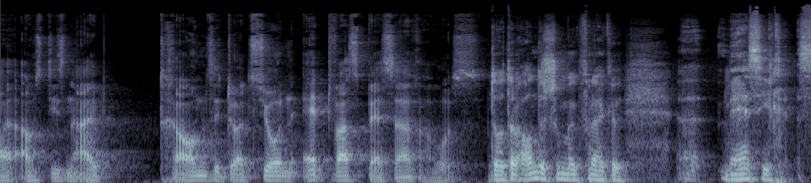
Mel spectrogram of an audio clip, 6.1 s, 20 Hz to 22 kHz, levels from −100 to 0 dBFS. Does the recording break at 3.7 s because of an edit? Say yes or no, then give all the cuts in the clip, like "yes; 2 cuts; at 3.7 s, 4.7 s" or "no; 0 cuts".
yes; 1 cut; at 3.7 s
